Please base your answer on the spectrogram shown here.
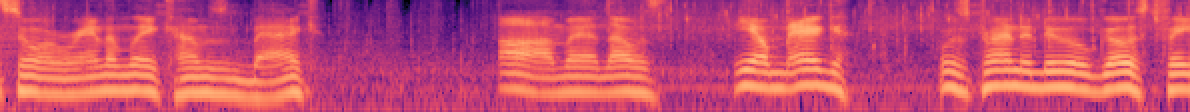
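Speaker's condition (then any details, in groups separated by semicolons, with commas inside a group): ALS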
